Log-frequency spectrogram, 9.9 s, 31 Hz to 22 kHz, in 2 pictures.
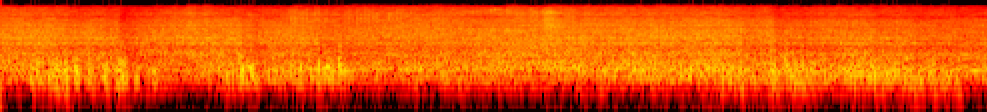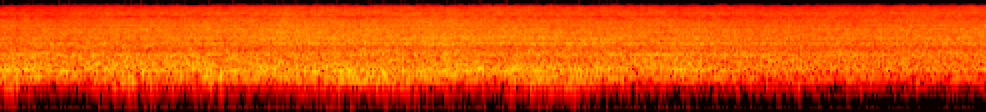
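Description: LNER InterCity 225 Mark 4 passenger coaches rolling along the platform, their wheels running steadily on the track. Louder for the first couple of seconds, then gradually quieter near the end.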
